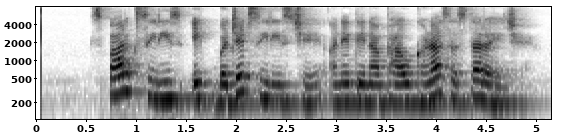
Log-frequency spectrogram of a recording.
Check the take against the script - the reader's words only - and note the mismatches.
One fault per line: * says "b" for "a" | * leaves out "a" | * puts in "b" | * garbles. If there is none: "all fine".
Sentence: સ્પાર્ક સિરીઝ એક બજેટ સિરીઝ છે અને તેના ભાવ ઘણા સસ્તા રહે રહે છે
* leaves out "રહે"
